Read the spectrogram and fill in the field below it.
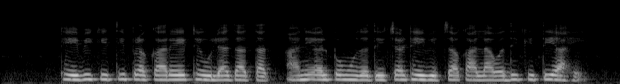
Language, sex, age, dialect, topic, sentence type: Marathi, female, 25-30, Northern Konkan, banking, question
